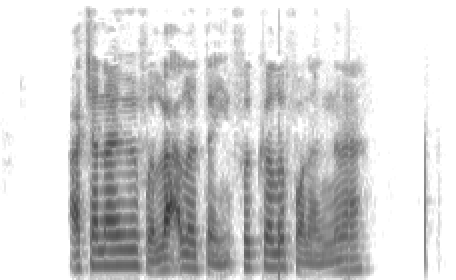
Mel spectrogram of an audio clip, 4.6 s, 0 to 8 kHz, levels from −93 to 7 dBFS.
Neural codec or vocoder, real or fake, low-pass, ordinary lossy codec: none; real; 7.2 kHz; MP3, 48 kbps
